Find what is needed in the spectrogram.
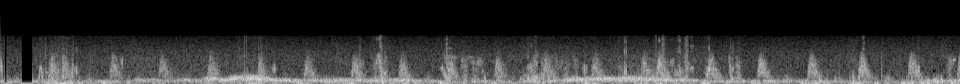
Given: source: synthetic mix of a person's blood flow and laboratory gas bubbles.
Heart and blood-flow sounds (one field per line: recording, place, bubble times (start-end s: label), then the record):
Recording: Doppler ultrasound of blood flow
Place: subclavian vein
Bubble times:
0.36-0.66 s: bubbles
0.72-0.80 s: bubbles
1.20-1.25 s: bubbles
2.39-2.77 s: bubbles
3.53-3.67 s: bubbles
3.71-3.91 s: bubbles
4.39-5.03 s: bubbles
5.20-5.79 s: bubbles
5.81-5.88 s: bubbles
6.15-6.94 s: bubbles
7.03-7.13 s: bubbles
7.26-7.43 s: bubbles
8.49-8.69 s: bubbles
9.15-9.26 s: bubbles
9.46-9.61 s: bubbles
From the record:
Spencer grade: 3 (all of the cardiac periods contain showers or single bubble signals, but not dominating or overriding the cardiac motion signals)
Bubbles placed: anywhere in the cardiac cycle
